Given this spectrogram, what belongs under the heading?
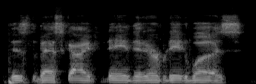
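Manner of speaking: usual speaking voice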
